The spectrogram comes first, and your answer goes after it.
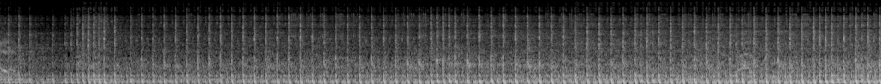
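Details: Dad's old concrete mixer small single engine, after carburetor jets cleaned, pull-started; pops along at a quick stumbling, uneven beat, running rough and sputtering, sounding like it needs a tune-up.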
